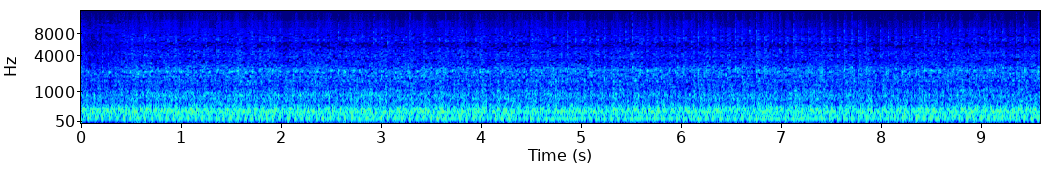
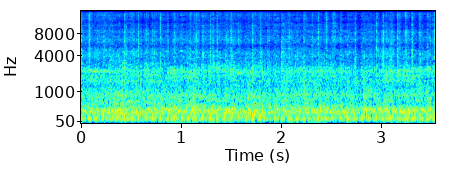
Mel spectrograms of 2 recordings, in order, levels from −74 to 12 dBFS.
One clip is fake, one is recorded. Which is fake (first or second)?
second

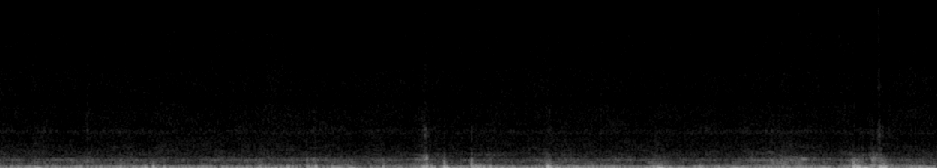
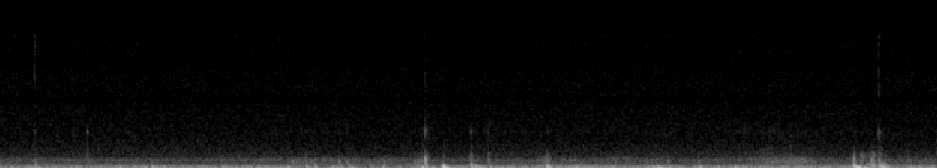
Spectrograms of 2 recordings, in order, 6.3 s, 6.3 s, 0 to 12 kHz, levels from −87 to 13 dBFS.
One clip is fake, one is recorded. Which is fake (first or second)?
first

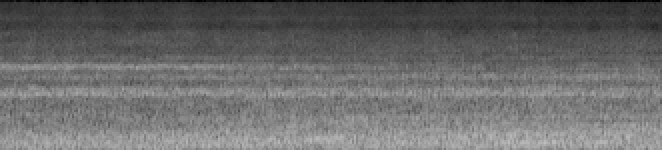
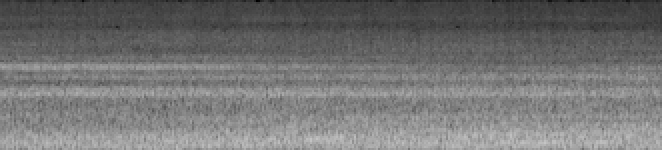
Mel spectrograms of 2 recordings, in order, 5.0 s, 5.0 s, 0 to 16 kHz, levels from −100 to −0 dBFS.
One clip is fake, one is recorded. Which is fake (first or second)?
first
